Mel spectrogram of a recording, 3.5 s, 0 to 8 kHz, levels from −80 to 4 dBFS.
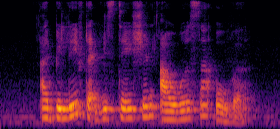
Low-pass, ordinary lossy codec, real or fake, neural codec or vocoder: none; none; real; none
